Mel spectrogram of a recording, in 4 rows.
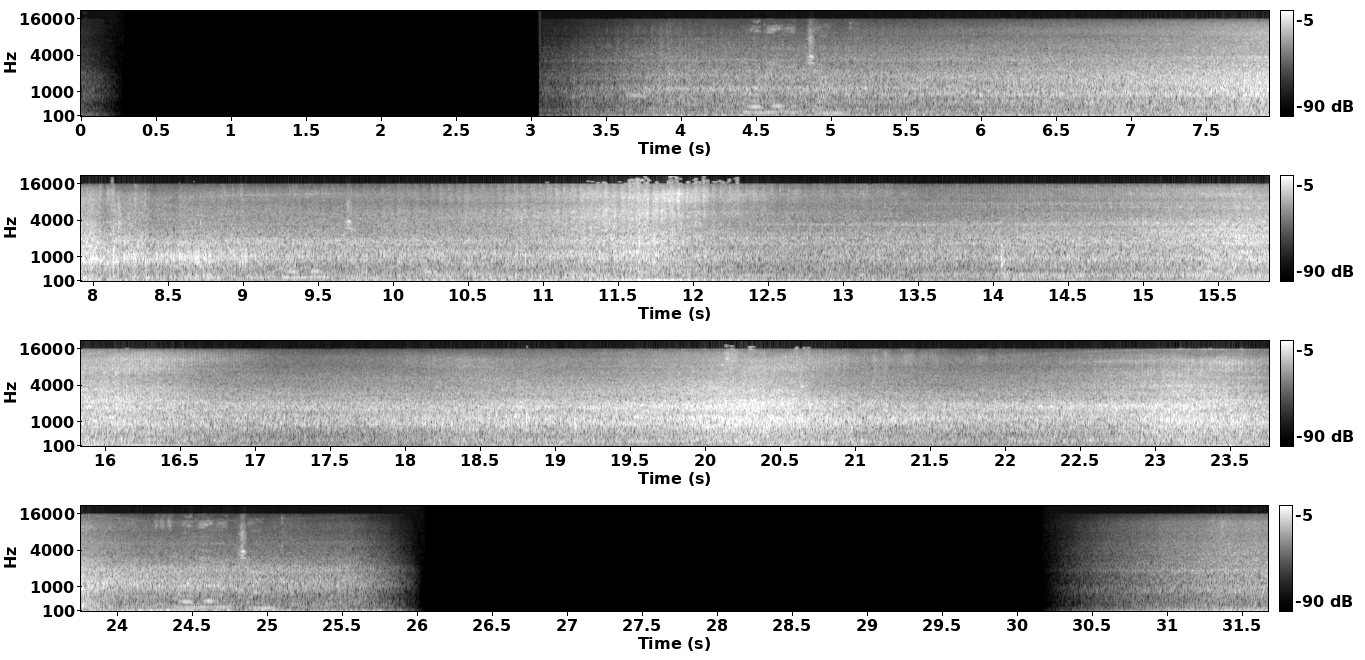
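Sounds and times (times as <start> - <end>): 
car sounds: 3.1 - 25.6.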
